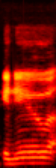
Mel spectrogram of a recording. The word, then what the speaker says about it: GNU: movement this organization uh you pronounce the g gnu so that's how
